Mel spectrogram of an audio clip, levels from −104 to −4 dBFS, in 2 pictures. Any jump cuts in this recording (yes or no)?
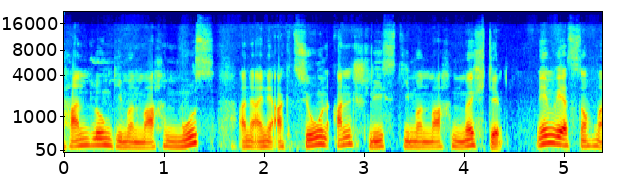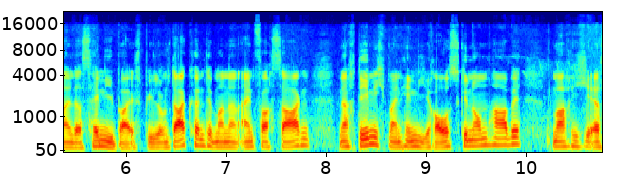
no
